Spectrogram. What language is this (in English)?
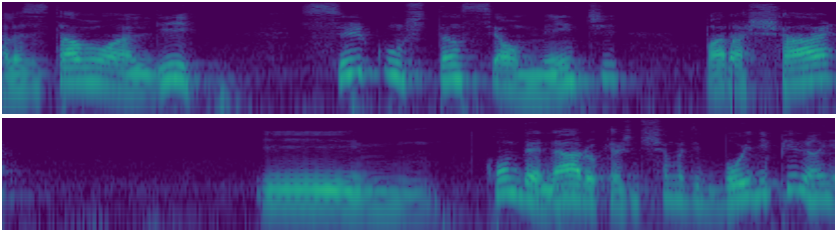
Portuguese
